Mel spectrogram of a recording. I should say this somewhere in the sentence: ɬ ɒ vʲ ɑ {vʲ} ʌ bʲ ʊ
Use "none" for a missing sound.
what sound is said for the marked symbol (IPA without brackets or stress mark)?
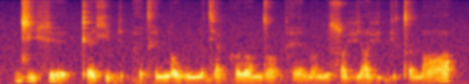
vʲ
